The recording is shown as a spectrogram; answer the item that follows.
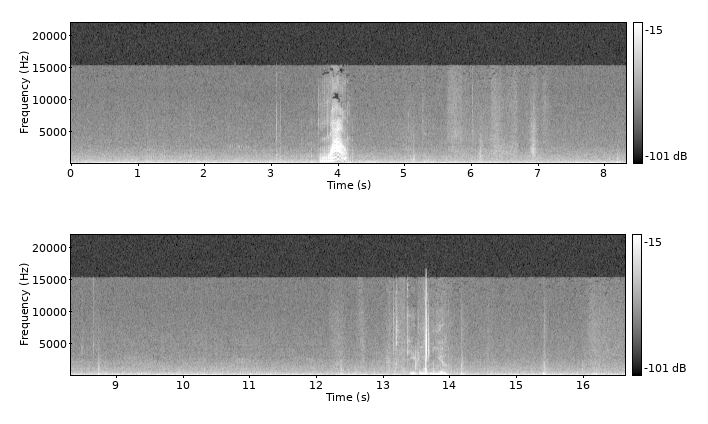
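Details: A sleepy pet cat meowing softly: two short, faint meows about ten seconds apart, each rising then falling, over a quiet low hum with a few light clicks.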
